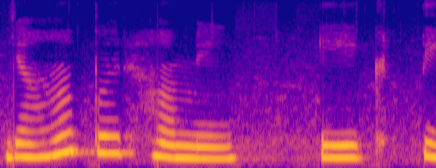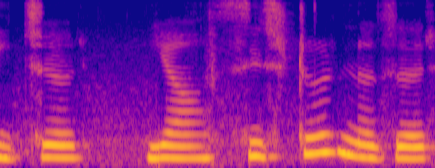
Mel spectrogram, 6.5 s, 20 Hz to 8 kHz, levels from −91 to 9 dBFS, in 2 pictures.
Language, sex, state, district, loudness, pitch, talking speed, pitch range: Hindi, male, Punjab, Fazilka, -12 LUFS, 225 Hz, 75 wpm, 210-255 Hz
